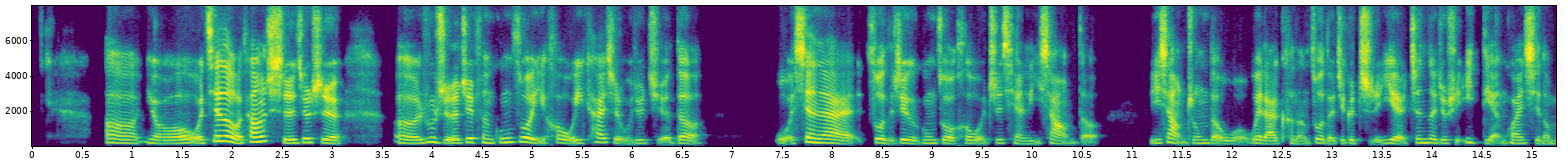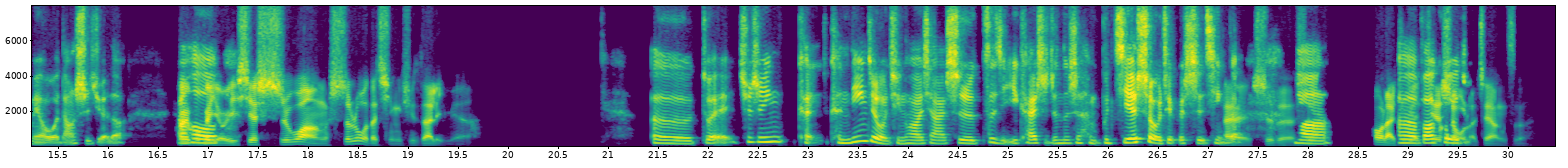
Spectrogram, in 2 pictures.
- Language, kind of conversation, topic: Chinese, podcast, 你觉得人生目标和职业目标应该一致吗？
- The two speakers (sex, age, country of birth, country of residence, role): female, 25-29, China, France, guest; male, 30-34, China, United States, host
- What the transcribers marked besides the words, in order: none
